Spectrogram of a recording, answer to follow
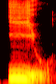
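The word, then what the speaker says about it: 言う: Now, its kun reading is pronounced iu. However, with the modification, it becomes imas, imashita, itte, itta, and so on. So you want to remember the i here as the starting point.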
